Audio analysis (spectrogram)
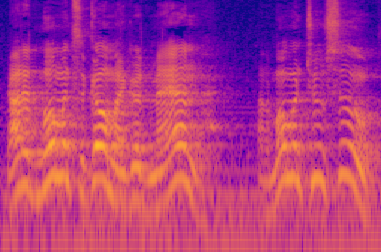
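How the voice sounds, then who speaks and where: A man's voice: sits high, very animated, brisk, fairly bright tone, echoey room. A man playing a chatty, eager small-town cab driver in an old-time radio comedy, with folksy, theatrical delivery.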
